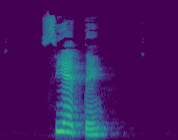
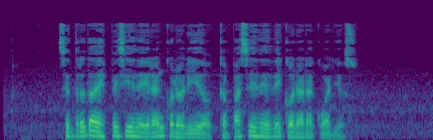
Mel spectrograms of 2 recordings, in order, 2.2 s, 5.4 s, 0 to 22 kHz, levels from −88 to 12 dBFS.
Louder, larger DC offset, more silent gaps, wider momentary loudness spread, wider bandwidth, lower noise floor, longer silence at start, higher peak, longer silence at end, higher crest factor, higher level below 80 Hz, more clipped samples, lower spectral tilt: about the same, -23 LUFS vs -22 LUFS; neither; neither; first, 19 LU vs 12 LU; first, 15.5 kHz vs 11.5 kHz; first, -74 dBFS vs -58 dBFS; second, 0.55 s vs 0.75 s; about the same, -6 dBFS vs -4 dBFS; about the same, 0.9 s vs 1 s; about the same, 22 dB vs 18 dB; second, -74 dBFS vs -52 dBFS; neither; second, -3.5 dB/octave vs -5 dB/octave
